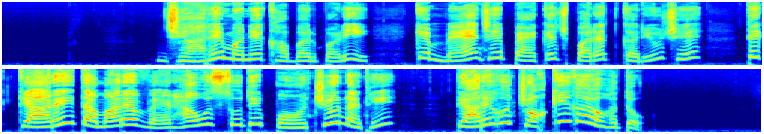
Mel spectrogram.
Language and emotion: Gujarati, surprised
